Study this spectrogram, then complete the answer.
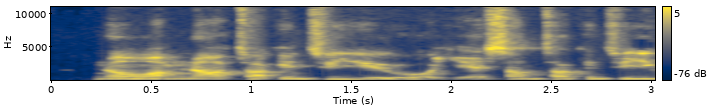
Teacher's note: The Spanish pitch is really flat.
